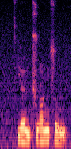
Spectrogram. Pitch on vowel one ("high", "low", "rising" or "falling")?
falling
